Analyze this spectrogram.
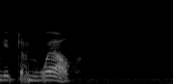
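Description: An elderly woman speaks briefly over an online call.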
